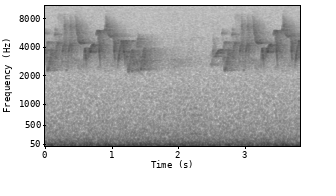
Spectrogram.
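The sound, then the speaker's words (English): Canada warbler song from the Minister Creek Trail in Allegheny National Forest, Pennsylvania: two bright, rapid, high-pitched warbling phrases, one near the start and one near the end, over a steady low rushing background. “I'm pursuing a Canada warbler, a small, colorful warbler with a bright and cheery warbling song that sounds like this.”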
